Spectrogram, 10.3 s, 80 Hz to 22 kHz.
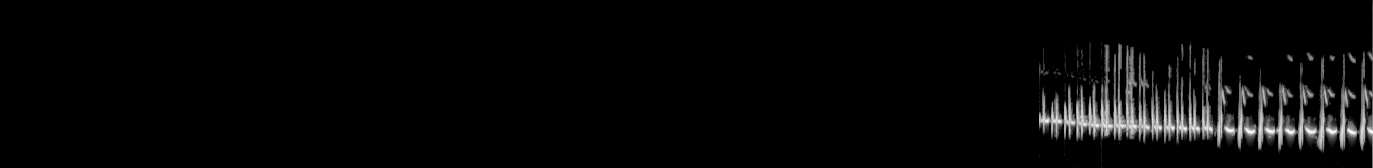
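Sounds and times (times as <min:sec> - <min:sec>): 
Brewer's sparrow males singing in a subalpine sagebrush meadow: 0:07.8 - 0:10.3.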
